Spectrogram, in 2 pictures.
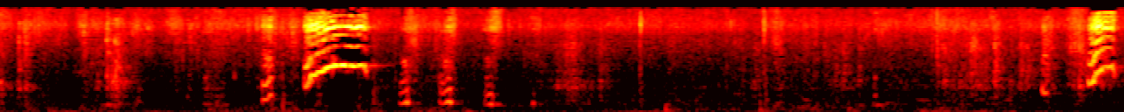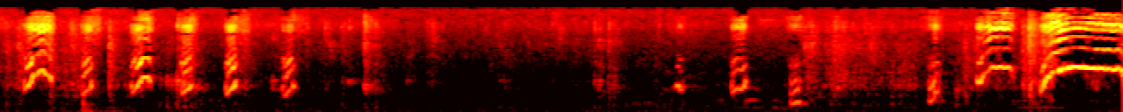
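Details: Black Miniature Schnauzer puppies, a three-week-old litter, giving high rising squeaky whimpers and yelps in bursts, a loud cluster near the start, a run of repeated squeals midway and more at the end, indoors.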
